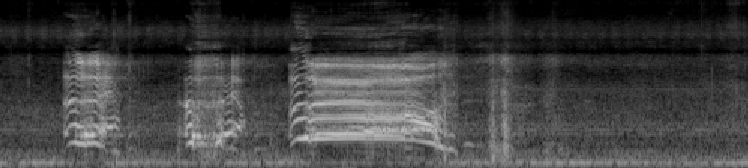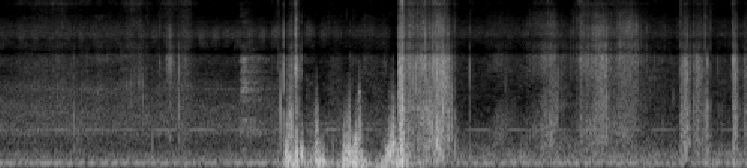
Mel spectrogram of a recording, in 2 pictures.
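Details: A cat with a cough, thought to be a hairball, gives a few meow-like cries and then several harsh, dry hacking bursts in quick succession.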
